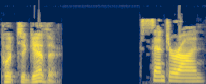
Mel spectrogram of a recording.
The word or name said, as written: put together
